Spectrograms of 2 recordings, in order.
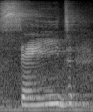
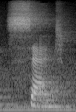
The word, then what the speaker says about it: said: Je sais qu'il y a un AI et qu'on aurait naturellement tendance à dire said. Cependant, said est erroné. On dira say, said, said. La prononciation de said s'apparente au verbe céder. Lorsqu'on dit il cède, c'est assez ressemblant.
